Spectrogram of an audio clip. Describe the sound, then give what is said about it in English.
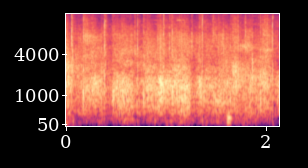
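A steady burst of applause from an audience, dense overlapping clapping that holds at an even, fairly loud level for a couple of seconds with no voices standing out. “I think that's worth applauding.”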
